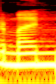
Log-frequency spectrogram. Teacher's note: غنہ کرنا ہے یہاں میم کے اوپر تنوین کی وجہ سے، غنہ یعنی ناک میں آواز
